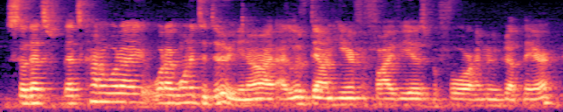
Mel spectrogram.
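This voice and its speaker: A man talks about his work in casual, halting bursts. He often stops and restarts his sentences. He sits a little away from the mic in a roomy tattoo shop, and faint ambience runs under his voice. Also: mid-range voice, distant mic, a little hiss or hum. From New Zealand. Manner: halting, many restarts and fillers. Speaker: tattoo artist guest. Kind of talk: casual interview conversation. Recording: echoey room, a bit off-mic.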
